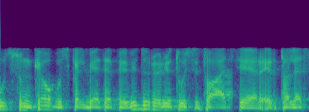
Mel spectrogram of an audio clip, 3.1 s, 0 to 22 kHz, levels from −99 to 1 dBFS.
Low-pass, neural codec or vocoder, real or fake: 3.6 kHz; none; real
